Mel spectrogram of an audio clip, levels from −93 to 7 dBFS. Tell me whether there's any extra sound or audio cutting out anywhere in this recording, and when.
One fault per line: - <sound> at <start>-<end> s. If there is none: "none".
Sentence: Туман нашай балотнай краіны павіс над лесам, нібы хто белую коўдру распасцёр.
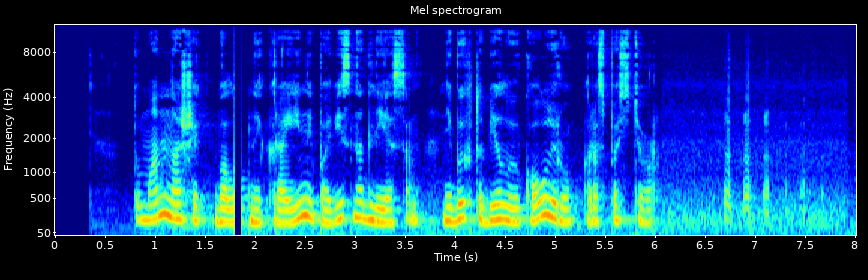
- dropout at 1.8-1.9 s
- laugh at 6.7-7.7 s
